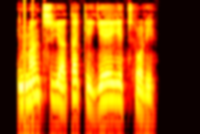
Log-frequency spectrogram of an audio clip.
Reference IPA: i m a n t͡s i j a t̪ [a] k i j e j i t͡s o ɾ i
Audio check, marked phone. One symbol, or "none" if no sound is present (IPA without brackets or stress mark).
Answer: a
